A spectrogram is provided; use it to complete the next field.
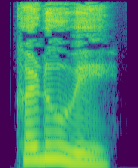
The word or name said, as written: ಕಡುವೆ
